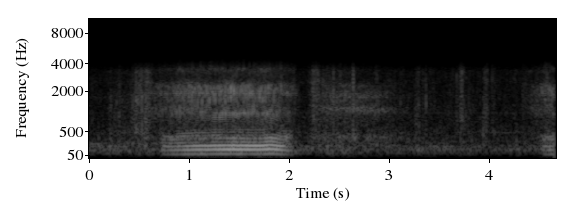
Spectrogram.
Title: Mom DOES snore afterall...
